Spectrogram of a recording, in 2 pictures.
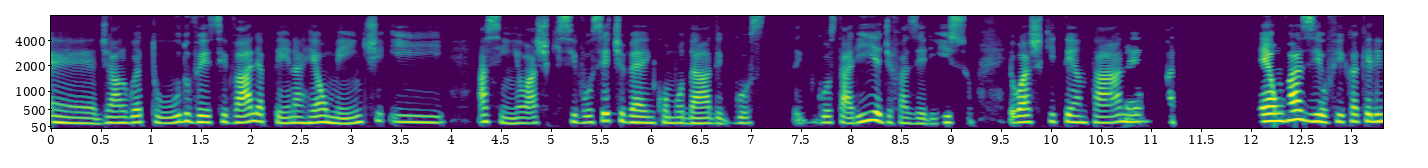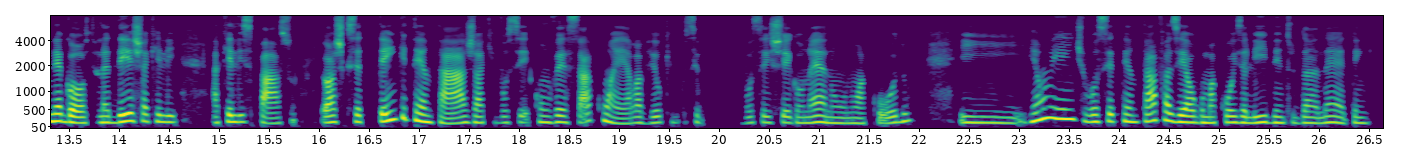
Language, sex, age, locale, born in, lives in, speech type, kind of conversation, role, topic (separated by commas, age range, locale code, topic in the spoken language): Portuguese, female, 50-54, pt-BR, Brazil, United States, conversation, advice, advisor, Como posso tomar decisões quando tenho informações limitadas?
